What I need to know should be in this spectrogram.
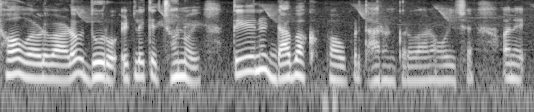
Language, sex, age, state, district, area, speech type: Gujarati, female, 18-30, Gujarat, Rajkot, urban, spontaneous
